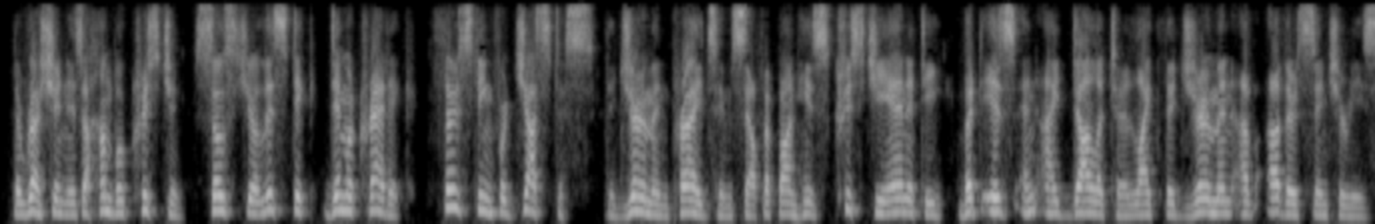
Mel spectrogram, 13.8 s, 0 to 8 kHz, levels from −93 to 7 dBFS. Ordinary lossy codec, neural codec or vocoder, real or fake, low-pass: MP3, 48 kbps; none; real; 7.2 kHz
